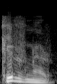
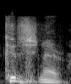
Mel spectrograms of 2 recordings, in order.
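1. El sonido 'ch' es suave, casi mudo. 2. El sonido 'ch' se pronuncia fuerte. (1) "No se pronuncia la Che, ¿no? Mucho. Es como muda" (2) "no se pronuncia la Che tanto así"

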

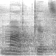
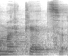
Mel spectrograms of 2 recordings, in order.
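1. L'accento è sulla prima sillaba. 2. L'accento è sull'ultima sillaba. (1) "l'accento è sulla A" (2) "non Marquez"

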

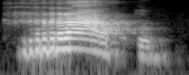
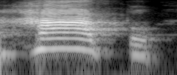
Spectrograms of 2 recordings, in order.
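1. Se pronuncia a la manera española, con una R fuerte. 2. Se pronuncia a la manera portuguesa. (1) "o R no inicio de la palabra tem son forte. Entonces, você pronuncia rato" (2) "si vocês escutan esa palabra o leen esa palabra en portugués, vocês falan rato"

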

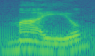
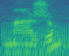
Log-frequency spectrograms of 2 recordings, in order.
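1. La y es un deslizamiento muy abierto. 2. La y tiene una fricción zumbante fuerte. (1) "alófono muy abierto, casi semiconsonántico" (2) "la variante reilada"

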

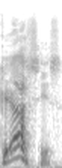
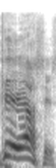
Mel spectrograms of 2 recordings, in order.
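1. La palabra 'que' es átona. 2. La palabra 'que' es tónica. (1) "sin más" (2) "con acento en la E"

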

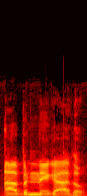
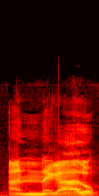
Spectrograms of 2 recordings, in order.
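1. La b antes de la n se pronuncia. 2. La b antes de la n se omite. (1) "por decir abnegado" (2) "se comen algunas letras al pronunciar una palabra y dicen anegado"

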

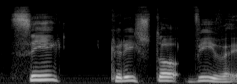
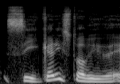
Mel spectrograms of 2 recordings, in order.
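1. 'Sí' lleva acento y va seguido de una pausa. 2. 'Sí' sigue de corrido con la frase, sin pausa. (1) "Es una afirmación" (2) "no es sí, Cristo vive"

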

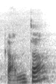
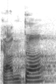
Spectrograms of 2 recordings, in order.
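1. Es wird mit einer schlichten Aussage-Intonation gesprochen. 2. Es wird mit einer energischen Befehls-Intonation gesprochen. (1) "Einmal die dritte Person Singular" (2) "an meiner Intonation ... dass es sich hier um einen Imperativ handelt"

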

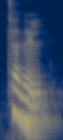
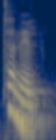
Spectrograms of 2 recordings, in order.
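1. Слово починається зі звуку «ч». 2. Слово починається зі звуку «ч».

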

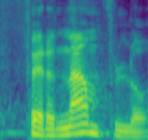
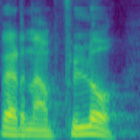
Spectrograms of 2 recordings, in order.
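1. El acento cae en la sílaba nan. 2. El acento cae en la última sílaba, flo. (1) "como están acostumbrados a decirme Fernán, me dicen Fernán y luego agregan el Flo" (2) "la manera correcta de, de decir es Fernanfloo"

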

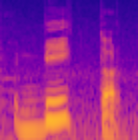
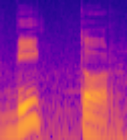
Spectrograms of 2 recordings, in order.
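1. Se dice como 'Víctor', terminando en R. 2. Se dice como 'Víctor', terminando en R.

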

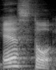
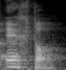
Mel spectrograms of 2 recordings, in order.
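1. Звук s — это чёткий свистящий звук. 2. Звук s становится придыхательным звуком h. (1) "эсто это эхто" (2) "эсто это эхто"

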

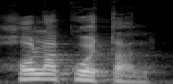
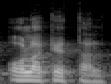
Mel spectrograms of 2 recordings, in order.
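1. La h y la u se pronuncian. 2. La h y la u son mudas. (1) "la H de hola, si está ahí, habrá que hacer algo con ella... Habrá que pronunciarla. Y la U de qué... también habrá que pronunciarla" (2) "Para decir hola, ¿qué tal?"

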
